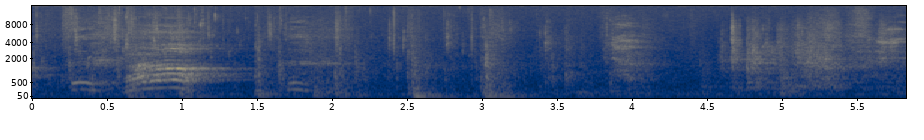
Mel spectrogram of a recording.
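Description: Water sloshes in a basin as a boy washes.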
